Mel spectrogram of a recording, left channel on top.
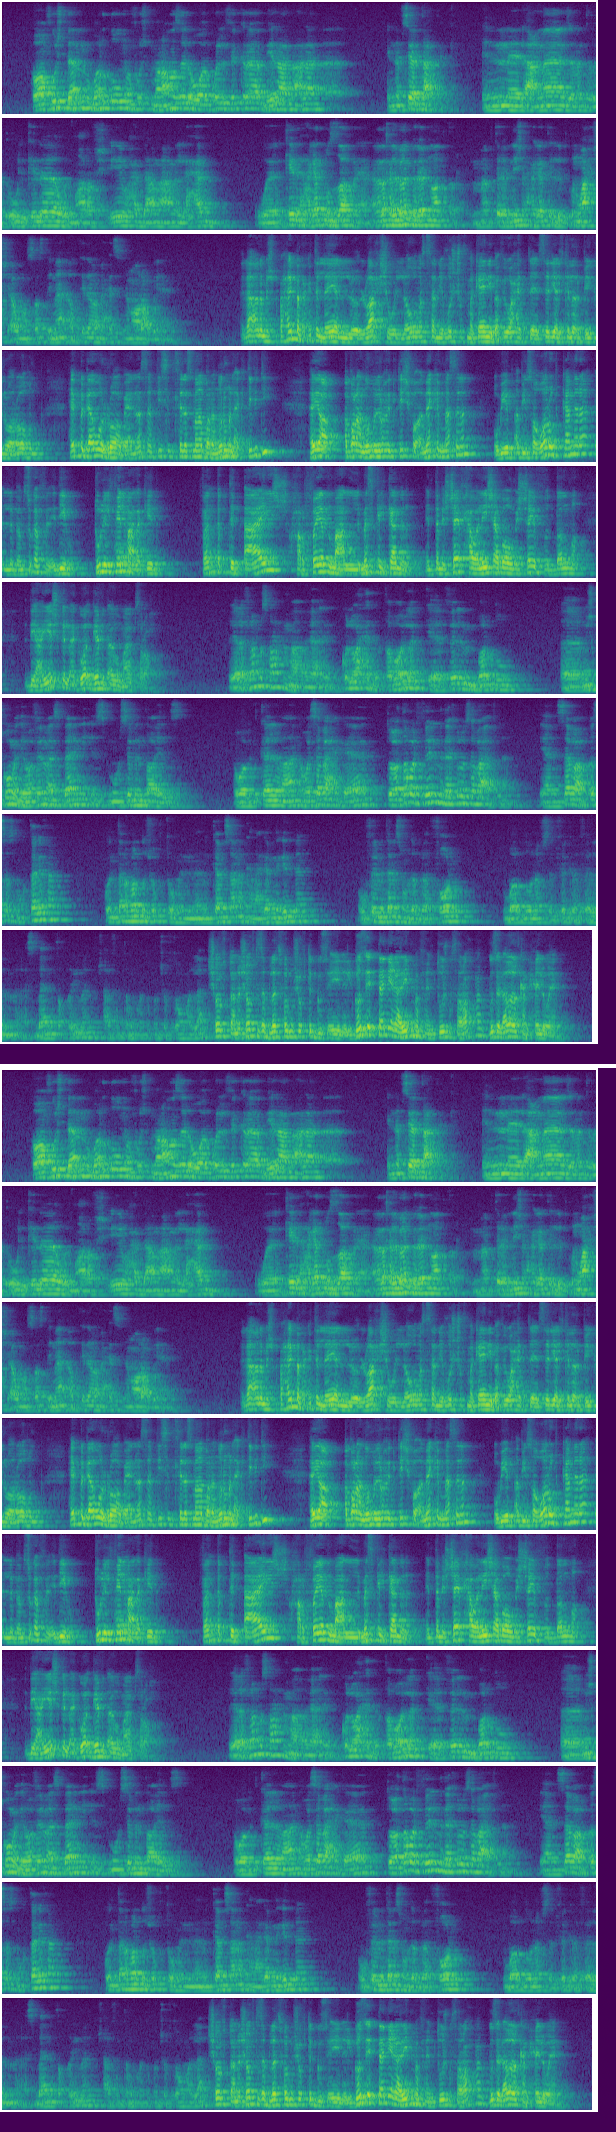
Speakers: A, on the right; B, on the left.
A: هو ما فيهوش دم برضه ما فيهوش مناظر هو كل فكرة بيلعب على النفسية بتاعتك ان الاعمال زي ما انت بتقول كده والمعرفش ايه وحد عمل عمل لحد وكده حاجات مش ظاهرة يعني انا ده خلي بالك بيرعبني اكتر ما بترعبنيش الحاجات اللي بتكون وحش او مصاص دماء او كده ما بحسش ان هو رعب يعني
B: لا انا مش بحب الحاجات اللي هي ال- الوحش واللي هو مثلا يخشوا في مكان يبقى فيه واحد سيريال كيلر بيجري وراهم بحب جو الرعب يعني مثلا في سلسله اسمها بارانورمال اكتيفيتي هي عباره عن ان هم يروحوا يكتشفوا اماكن مثلا وبيبقى بيصوروا بكاميرا اللي بيمسكها في ايديهم طول الفيلم
A: ايوه
B: على كده فانت
A: ايوه
B: بتبقى عايش حرفيا مع اللي ماسك الكاميرا انت مش شايف حواليه شبهه ومش شايف في الضلمه بيعيشك الاجواء جامد قوي معايا بصراحه
A: هي الافلام بصراحه ما يعني كل واحد طب اقول لك آه، فيلم برضو آه، مش كوميدي هو فيلم اسباني اسمه سيفن تايلز هو بيتكلم عن هو سبع حكايات تعتبر فيلم داخله سبع أفلام يعني سبع قصص مختلفة كنت أنا برضو شفته من من كام سنة كان عجبني جدا وفيلم تاني اسمه ذا بلاتفورم برضو نفس الفكرة فيلم أسباني تقريبا مش عارف أنت ممكن تكون شفتهم ولا لأ
B: شفت انا شفت ذا بلاتفورم شفت الجزئين الجزء التاني غريب ما فهمتوش بصراحه الجزء الاول كان حلو يعني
